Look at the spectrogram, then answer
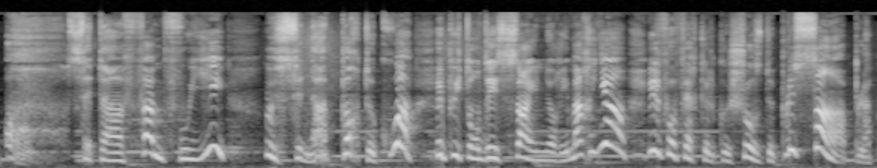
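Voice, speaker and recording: A woman's voice: sits high, sing-song, measured pace. A woman voicing a prim, bossy, condescending elephant babysitter in a French cartoon. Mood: fussy, condescending. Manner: condescending, fussy, scolding.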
